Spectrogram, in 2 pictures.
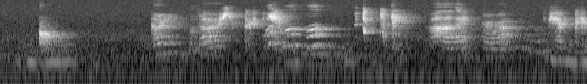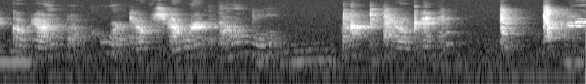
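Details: A female Timneh African grey parrot talks in bursts of speech-like syllables with a few bright whistled notes, against a low indoor hum; another parrot can be heard in the background and a dog snores nearby.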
